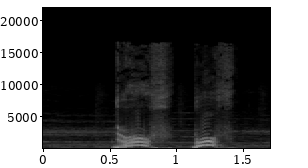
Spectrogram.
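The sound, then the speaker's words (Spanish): A human voice imitates a dog barking, two short, loud woofs spaced about half a second apart, with quiet background between them. “Pasó un rato mm. y oyó. "Ruf".”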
